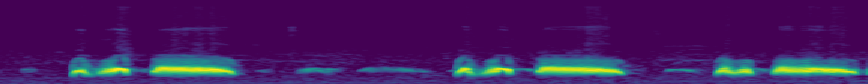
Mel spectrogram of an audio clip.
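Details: Spotted dove cooing in the 'gù thúc' urging style, a recording played to lure wild doves: three phrases, each a quick warbled double note followed by a long, steady, mellow coo, roughly every two seconds, against a quiet background.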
